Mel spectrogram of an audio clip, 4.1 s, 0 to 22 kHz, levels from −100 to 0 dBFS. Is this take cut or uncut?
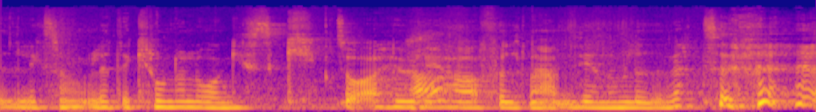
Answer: cut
